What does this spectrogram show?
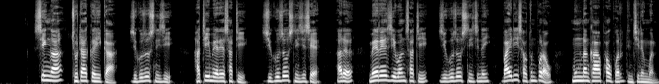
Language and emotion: Bodo, neutral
